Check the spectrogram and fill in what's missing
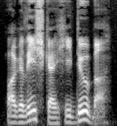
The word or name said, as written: wagthishka hiduba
